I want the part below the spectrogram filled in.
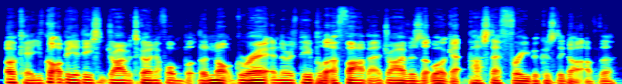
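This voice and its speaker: A man's voice: sits low, level tone, very fast, no room sound. A man with a Yorkshire accent chatting casually as a podcast co-host. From Yorkshire, England. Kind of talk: casual discussion.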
